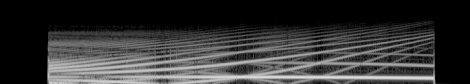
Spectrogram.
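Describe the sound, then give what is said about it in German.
Frequency modulation between two sine-wave synthesizer oscillators: one holds a steady carrier tone while the other slowly tunes upward, giving a loud, continuous metallic tone with sidebands that sweep and cross for about four seconds. “Beide VCOs geben eine sinusartige Kurvenform ab. Nun hören wir die direkte Frequenzmodulation zwischen den zwei VCOs.”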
